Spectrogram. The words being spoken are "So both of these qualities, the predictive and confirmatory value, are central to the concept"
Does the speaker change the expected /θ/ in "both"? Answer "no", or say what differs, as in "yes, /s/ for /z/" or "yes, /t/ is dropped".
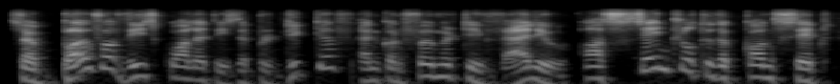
no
